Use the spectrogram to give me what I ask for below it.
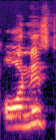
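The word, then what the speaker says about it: honest: कौन सा आना चाहिए ऑनेस्ट में एच साइलेंट है ओ ओ से स्टार्ट हो रहा है उसका साउंड इस वजह से एन ऑनेस्ट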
